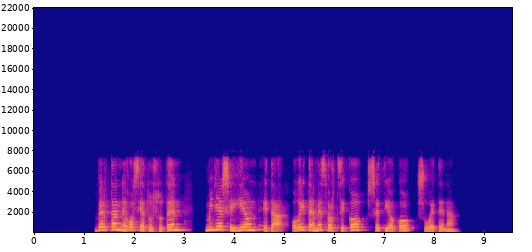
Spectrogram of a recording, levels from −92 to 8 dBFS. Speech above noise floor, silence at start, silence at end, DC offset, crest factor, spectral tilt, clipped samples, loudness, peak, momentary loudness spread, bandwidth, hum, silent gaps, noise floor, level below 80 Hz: 71 dB; 1.2 s; 1.1 s; under 0.1%; 14 dB; -5 dB/octave; under 0.1%; -15 LUFS; -2 dBFS; 9 LU; 7.8 kHz; none; 3.34-3.41 s; -86 dBFS; -58 dBFS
